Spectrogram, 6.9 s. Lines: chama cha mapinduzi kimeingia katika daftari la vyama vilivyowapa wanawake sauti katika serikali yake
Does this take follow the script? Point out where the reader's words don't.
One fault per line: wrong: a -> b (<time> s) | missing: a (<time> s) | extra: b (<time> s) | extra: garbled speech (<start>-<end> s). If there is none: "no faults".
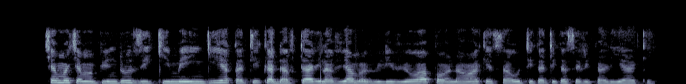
no faults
